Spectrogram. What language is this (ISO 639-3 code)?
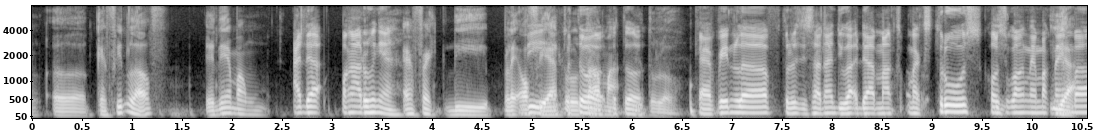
ind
